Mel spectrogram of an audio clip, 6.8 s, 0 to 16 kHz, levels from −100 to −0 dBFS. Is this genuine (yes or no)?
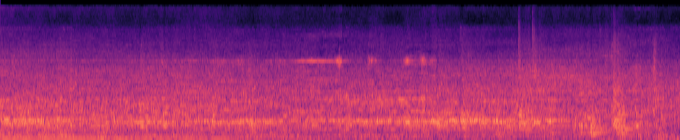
no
